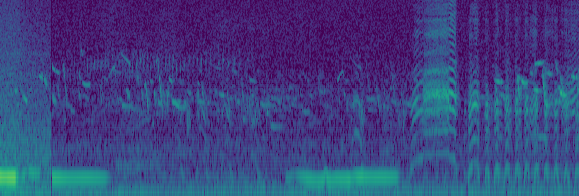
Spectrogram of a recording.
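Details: Outdoors, a prairie chicken gives low, even moaning hoots, one with a wavering hitch. Many small birds chirp and twitter over it, and a short loud buzzy burst breaks in near the end.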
